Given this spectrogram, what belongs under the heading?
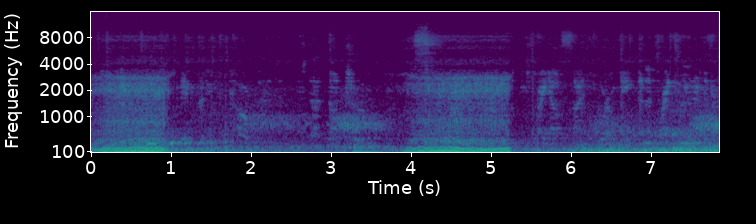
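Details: Sleeping Alabai (Central Asian Shepherd) dog: loud, deep rattling snores with quieter breaths between, about two cycles in eight seconds; dog snoring.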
